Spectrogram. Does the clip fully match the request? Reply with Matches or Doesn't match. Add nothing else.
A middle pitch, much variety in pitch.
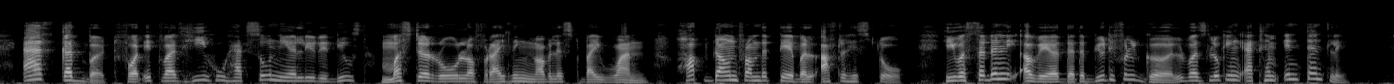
Matches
